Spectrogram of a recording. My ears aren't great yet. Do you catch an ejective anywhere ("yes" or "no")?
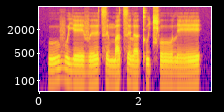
yes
